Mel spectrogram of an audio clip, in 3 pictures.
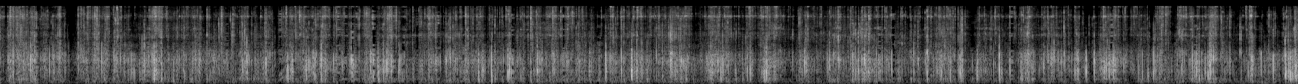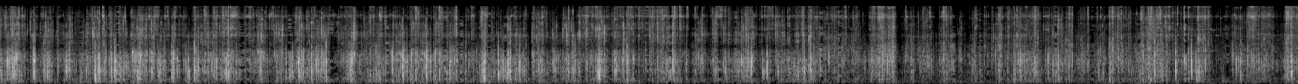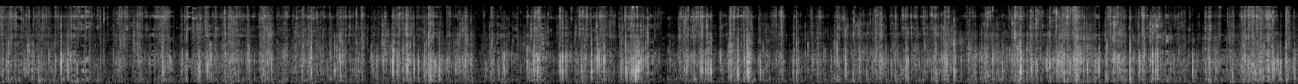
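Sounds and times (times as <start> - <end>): mahjong tiles clattering: 11.0 - 21.4.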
